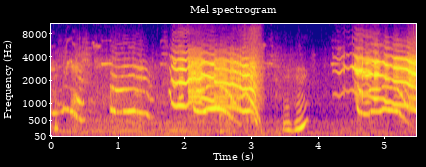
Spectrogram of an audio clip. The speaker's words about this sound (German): Ach, hört ihr das an? Der Elefant, der flötet auch. Oh, ja süß, der kleine Elefant, der schreit sicher nach seiner Mutter.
